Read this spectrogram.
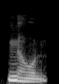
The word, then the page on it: known: Indian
